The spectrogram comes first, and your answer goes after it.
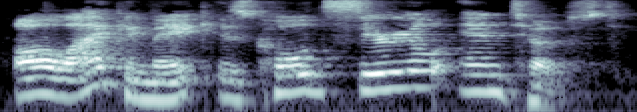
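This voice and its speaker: Gloomy storybook boy played by a male reader, hesitant and complaining, highish voice, roomy echo. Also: lively intonation, takes it slowly, darkish tone. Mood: wailing, doomed.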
